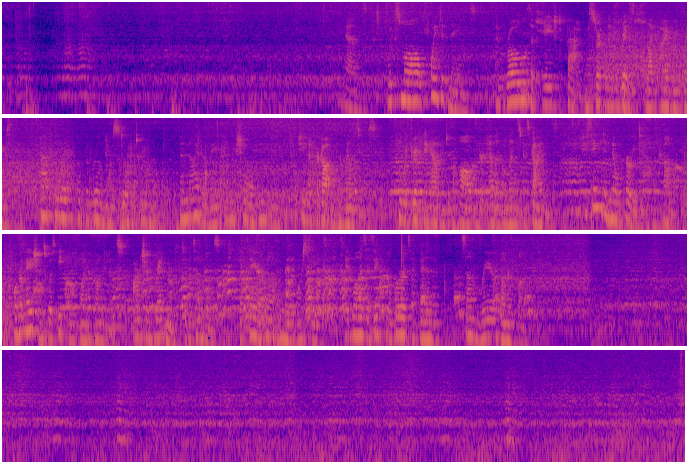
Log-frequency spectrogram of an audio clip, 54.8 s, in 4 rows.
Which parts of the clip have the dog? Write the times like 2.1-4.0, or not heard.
26.4-38.2.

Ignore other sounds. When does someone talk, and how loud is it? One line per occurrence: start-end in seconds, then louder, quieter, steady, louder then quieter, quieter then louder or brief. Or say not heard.
6.7-38.0 steady.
